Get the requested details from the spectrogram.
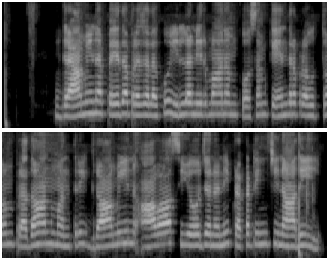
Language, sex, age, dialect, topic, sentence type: Telugu, female, 31-35, Telangana, banking, statement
